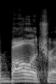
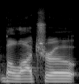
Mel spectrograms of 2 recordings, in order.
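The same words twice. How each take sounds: First: "Balatro" stressed on the first syllable, BAH-luh-tro; "Balatro" with a full first vowel and reduced middle; corrected pronunciation. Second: "Balatro" stressed on the middle syllable, buh-LAH-tro; "Balatro" with a reduced first vowel and long LAH; alternative pronunciation. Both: Shown as a demonstration. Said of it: "that's how you actually say it".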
